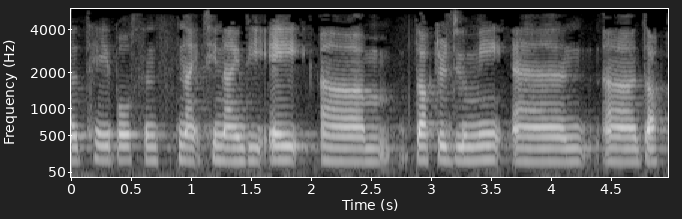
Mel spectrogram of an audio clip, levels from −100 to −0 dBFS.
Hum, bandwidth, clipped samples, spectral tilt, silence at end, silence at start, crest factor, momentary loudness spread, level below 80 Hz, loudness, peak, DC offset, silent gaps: none; 5.4 kHz; under 0.1%; -8 dB/octave; 0 s; 0 s; 18 dB; 5 LU; -68 dBFS; -27 LUFS; -10 dBFS; under 0.1%; none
